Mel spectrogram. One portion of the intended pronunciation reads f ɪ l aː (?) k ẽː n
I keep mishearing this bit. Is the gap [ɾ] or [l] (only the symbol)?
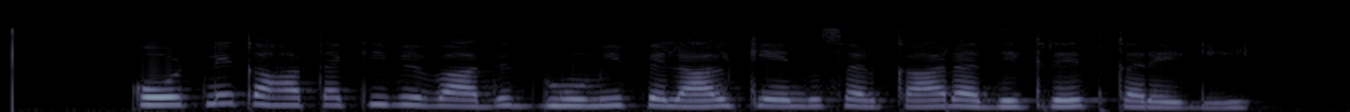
l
